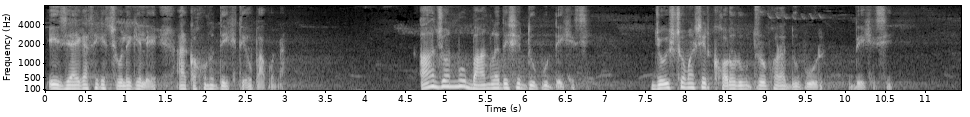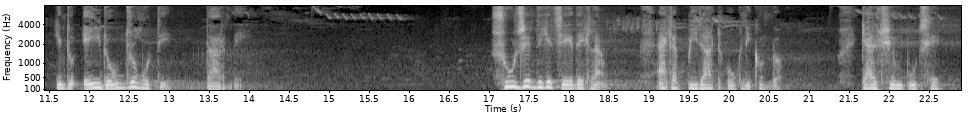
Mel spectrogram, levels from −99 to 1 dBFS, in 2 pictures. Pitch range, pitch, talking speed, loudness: 110-135 Hz, 120 Hz, 90 wpm, -19 LUFS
